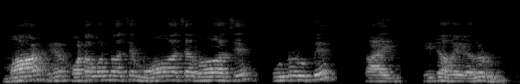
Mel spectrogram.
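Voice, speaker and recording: High-pitched male teacher, quizzing style, recorded from a distance. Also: brisk, fairly bright tone. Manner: asks questions and answers them himself. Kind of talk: classroom grammar lesson. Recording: echoey room, mic far off.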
